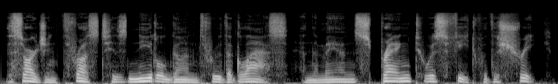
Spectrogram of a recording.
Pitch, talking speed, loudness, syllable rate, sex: 120 Hz, 205 wpm, -18 LUFS, 4.0 syllables/s, male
